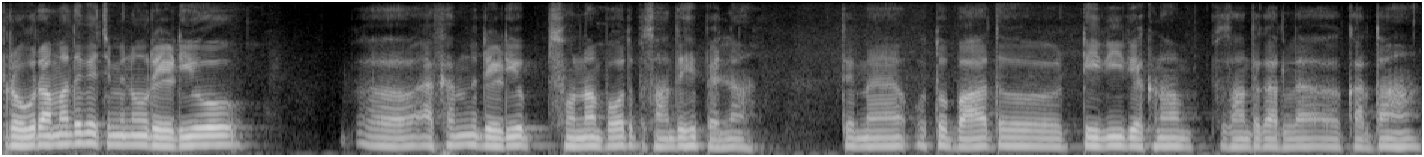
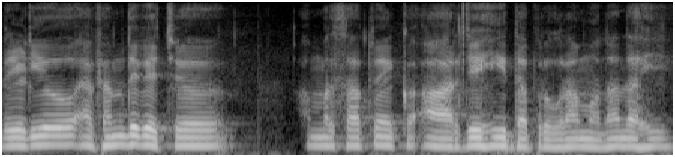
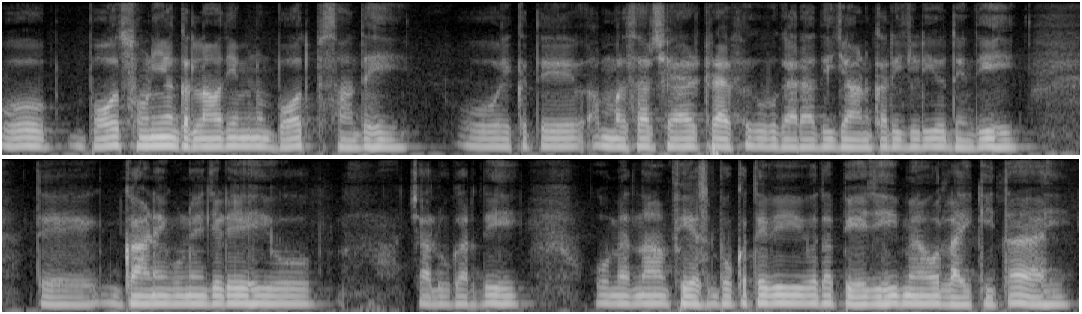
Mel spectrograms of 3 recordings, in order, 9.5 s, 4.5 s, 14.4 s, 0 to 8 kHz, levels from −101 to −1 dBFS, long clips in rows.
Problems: none marked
